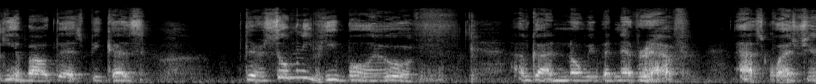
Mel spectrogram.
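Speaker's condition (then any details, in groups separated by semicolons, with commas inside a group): Cerebral palsy; voice audibly affected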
